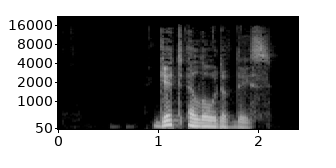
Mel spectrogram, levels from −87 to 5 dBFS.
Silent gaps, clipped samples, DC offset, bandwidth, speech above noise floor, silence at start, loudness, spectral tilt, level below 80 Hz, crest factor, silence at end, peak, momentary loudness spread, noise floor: none; under 0.1%; under 0.1%; 16 kHz; 54 dB; 0.95 s; -20 LUFS; -6 dB/octave; -50 dBFS; 18 dB; 0.3 s; -4 dBFS; 13 LU; -73 dBFS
